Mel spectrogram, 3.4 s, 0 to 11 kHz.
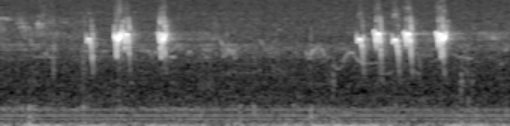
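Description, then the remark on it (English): A small, just-captured male wild bird with a lot of yellow on the head, bird number 341, captured at 7:30 on June 19th, sings in two quick bursts of high, thin chirps and trills, heard over a steady low background hum, with no voices. “So recording that male who was just captured, somewhat small build and has a lot of yellow on the head.”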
